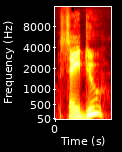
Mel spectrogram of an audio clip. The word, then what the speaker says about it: Seydoux: You're going to have to help me with pronunciation there, Steven. No way. Seydoux?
